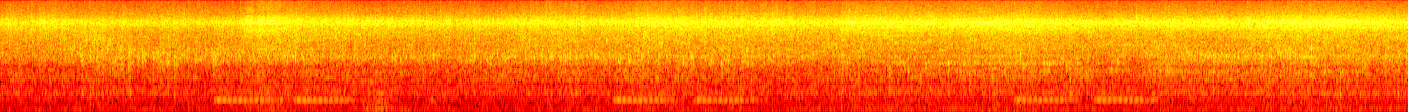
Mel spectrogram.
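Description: Tilapia pieces frying in cooking oil in a nonstick pan: a steady sizzle that gets a little louder about two seconds in. A faint double beep repeats about every three seconds underneath it.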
